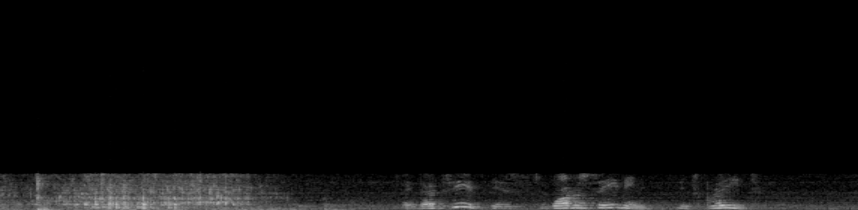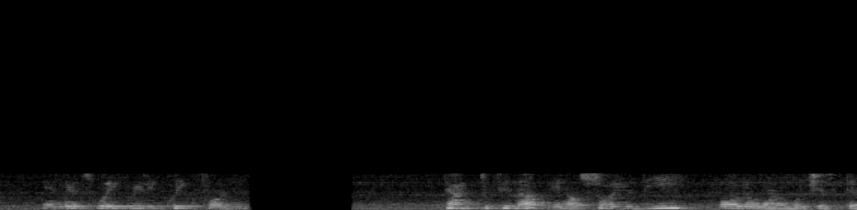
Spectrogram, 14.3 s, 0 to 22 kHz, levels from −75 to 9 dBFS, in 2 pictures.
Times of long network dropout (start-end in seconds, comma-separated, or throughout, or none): 9.22-10.09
